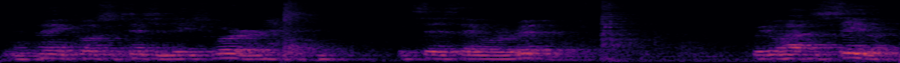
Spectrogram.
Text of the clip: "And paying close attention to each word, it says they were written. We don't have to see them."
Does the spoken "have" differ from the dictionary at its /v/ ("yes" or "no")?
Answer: yes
